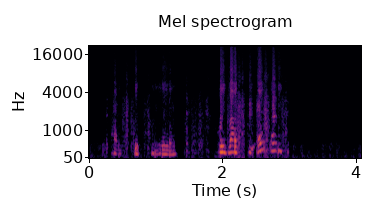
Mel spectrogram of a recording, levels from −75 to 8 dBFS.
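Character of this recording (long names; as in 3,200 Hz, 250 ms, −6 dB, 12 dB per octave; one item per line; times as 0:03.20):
phaser sweep stages 6, 2 Hz, lowest notch 450–3,200 Hz
tremolo saw down 9.2 Hz, depth 90%
aliases and images of a low sample rate 4,900 Hz, jitter 20%
a shimmering, thickened sound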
